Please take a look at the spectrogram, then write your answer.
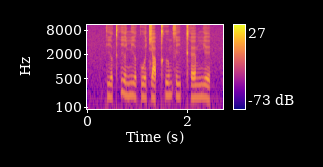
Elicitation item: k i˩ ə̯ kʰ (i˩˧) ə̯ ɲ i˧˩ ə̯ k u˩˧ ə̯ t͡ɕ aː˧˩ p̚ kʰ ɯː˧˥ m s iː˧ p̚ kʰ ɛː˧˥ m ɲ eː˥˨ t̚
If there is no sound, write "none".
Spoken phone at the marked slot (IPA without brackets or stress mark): i˥˨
